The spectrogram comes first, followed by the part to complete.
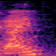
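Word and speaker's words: rhyme: इसी प्रकार RH साथ में हो तो H का उच्चारण नहीं होता है, जैसे राइम, रिदम, रेटोरिक।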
